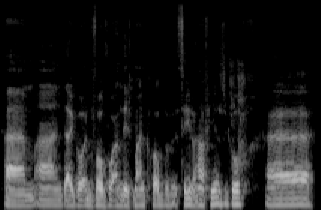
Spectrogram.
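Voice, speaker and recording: A man's voice: fairly low pitch, little pitch movement, fairly quick, gravelly, warm tone, husky. A man in his forties with a Dundee Scottish accent, telling his own story casually as a podcast guest. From Dundee, Scotland. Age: 40s. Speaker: podcast guest, men's support group facilitator. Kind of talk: casual chat, personal storytelling.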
